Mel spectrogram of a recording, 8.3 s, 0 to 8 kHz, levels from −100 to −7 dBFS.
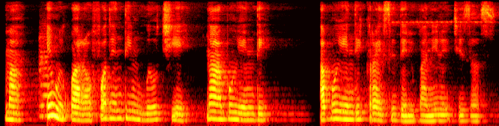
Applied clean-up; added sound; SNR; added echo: none; Bowed string instrument; 14 dB; reverberation time 0.4 s.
